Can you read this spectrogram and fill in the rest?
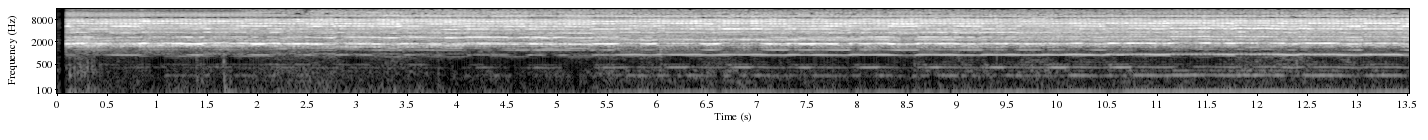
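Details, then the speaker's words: Whirlpool water softener control/timer motor: steady high whirring with a faint repeating tick that never stops, because the stop switch isn't sensing the signal to stop. "just going to keep on doing that spinning sound and same service it's not going to stop"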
